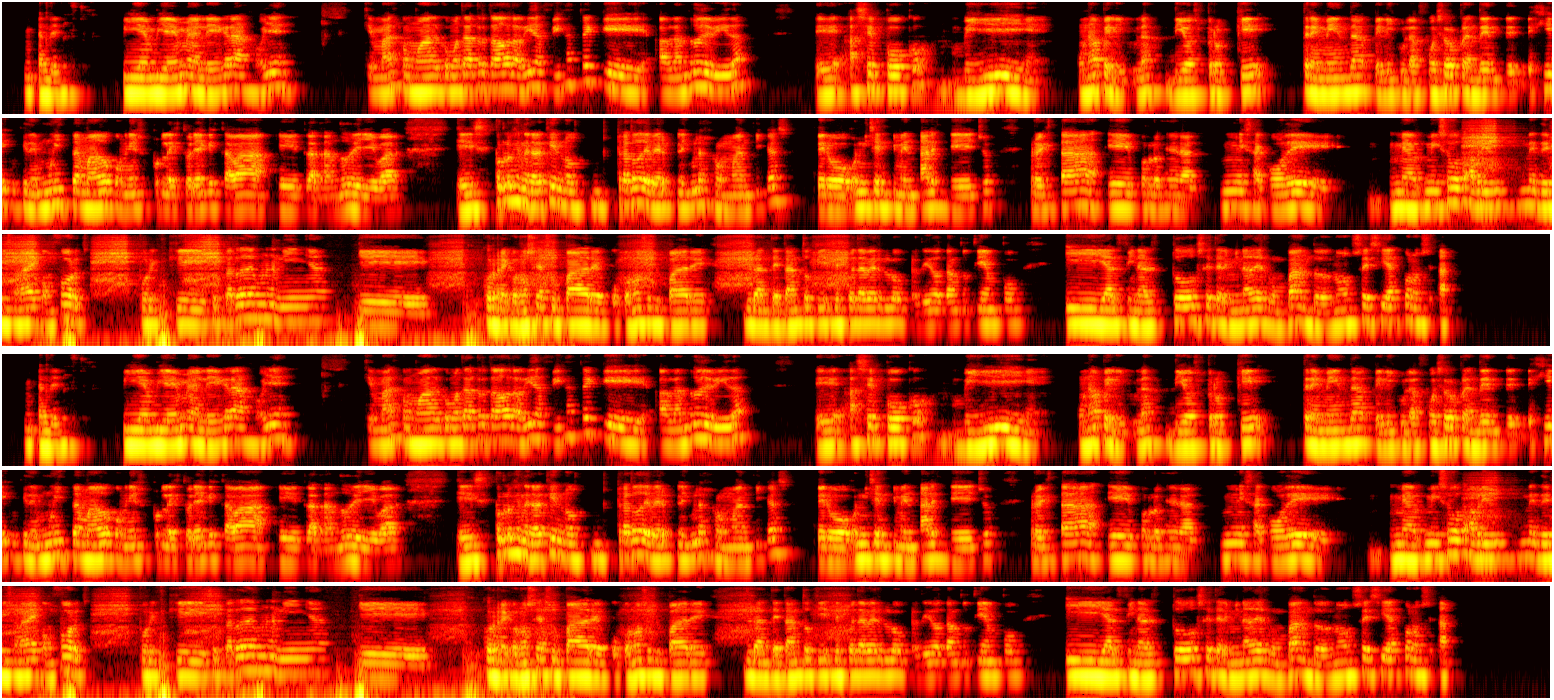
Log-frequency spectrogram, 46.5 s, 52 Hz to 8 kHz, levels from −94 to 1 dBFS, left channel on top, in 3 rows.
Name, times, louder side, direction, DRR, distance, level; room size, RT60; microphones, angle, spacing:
voice 1, 1.2-2.9 3.6-7.4 8.1-10.4 10.8-12.6 13.0-23.4 23.7-25.4 25.8-28.8 29.4-34.3 34.6-35.3 35.8-41.2 41.6-45.4, equal, 15° left, 0.5 m, -29 dB
Crow, 30.1-30.6 31.0-31.5 31.9-32.5 32.8-33.4 35.3-35.8 36.2-36.7 37.2-37.7 38.1-38.7 39.0-39.6, left 9 dB, 65° left, 0.4 m, -36 dB
sound 1, 31.3-36.7, equal, 85° right, 1.0 m, -34 dB
2.6 x 2.0 x 3.9 m
head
